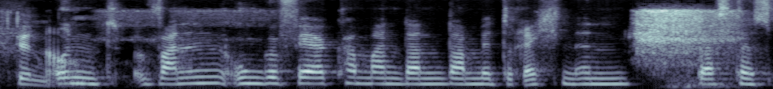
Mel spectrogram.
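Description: A woman speaks at a medium pitch and a fairly slow pace in a normal speaking voice. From village near Braunschweig, Germany. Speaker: podcast host. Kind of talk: podcast interview.

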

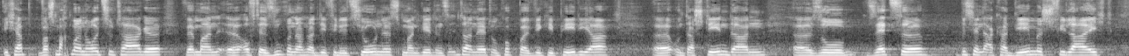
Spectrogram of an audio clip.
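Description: Noticeable background noise sits behind a man with a fairly high pitch and a monotone, flat intonation. He speaks at a moderate pace with very even loudness. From northern Germany, Bremen. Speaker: business consultant. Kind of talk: conference talk. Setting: stage with audience.

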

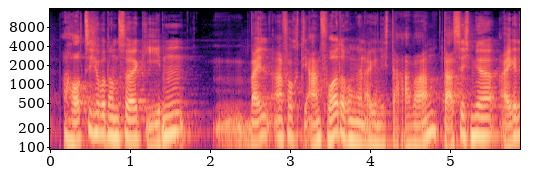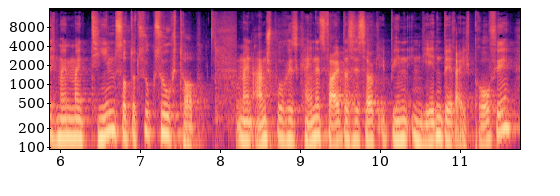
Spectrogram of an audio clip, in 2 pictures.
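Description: Noticeable background noise under a fairly high male voice, moderately paced and with ordinary pitch variation. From Austria, Styria (Mürztal). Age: 40s. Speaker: graphic designer, business owner. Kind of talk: interview.

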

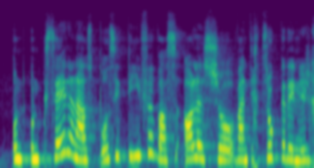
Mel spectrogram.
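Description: A woman is speaking. Her pace is fairly quick. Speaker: podcast host. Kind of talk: pep talk, motivational monologue. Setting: home. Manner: warm, encouraging, direct address.

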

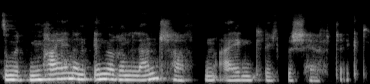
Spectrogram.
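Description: A somewhat breathy, calm voice with a dark, mellow tone, a fairly slow pace and fairly even intonation. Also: woman. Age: 20s. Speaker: doctor and coach. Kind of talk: interview.

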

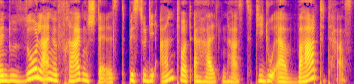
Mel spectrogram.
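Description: Her medium-pitched voice moves in very wide pitch swings at a fairly slow pace, with a dry, close sound with no echo and a very clean recording against a silent background. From Austria, Vorarlberg. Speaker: podcast host. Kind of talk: solo podcast monologue.

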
